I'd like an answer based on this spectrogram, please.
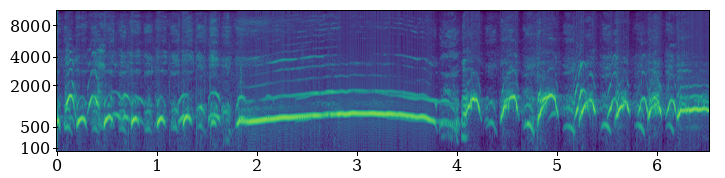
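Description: A high-pitched voice laughing in quick rising-and-falling bursts, several a second, with one long squeal about two seconds in that rises and then falls in pitch before the quick laughing resumes.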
